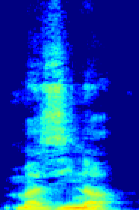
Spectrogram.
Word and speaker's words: Mazina: et puis Mazina. Donc M-A plutôt, donc je prononce en anglais, M-A-Z-I-N-A, donc Mazina.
